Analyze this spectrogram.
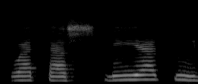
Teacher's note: Watas ta nggak boleh tebal. Yang tebal itu shotnya.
